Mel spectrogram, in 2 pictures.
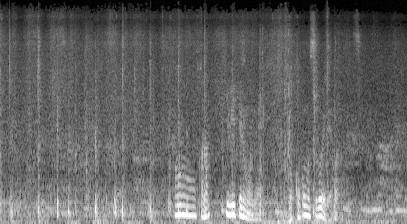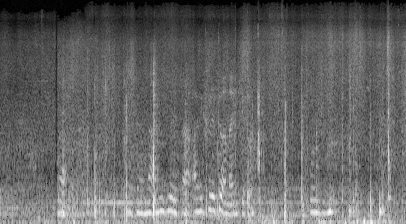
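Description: Footsteps walk steadily on pavement.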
